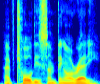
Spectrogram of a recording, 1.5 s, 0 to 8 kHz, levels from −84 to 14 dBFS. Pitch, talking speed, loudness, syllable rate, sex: 105 Hz, 200 wpm, -14 LUFS, 7.2 syllables/s, male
